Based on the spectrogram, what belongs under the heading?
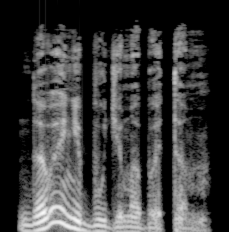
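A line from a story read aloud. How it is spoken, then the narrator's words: Reluctant, through gritted teeth. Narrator (Russian): процедил я, не желая говорить о мисс Дисонг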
